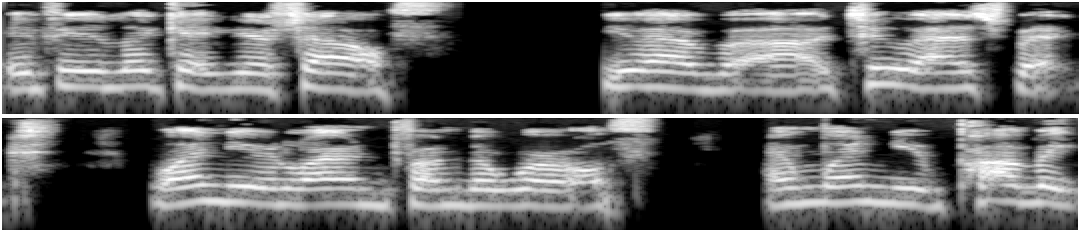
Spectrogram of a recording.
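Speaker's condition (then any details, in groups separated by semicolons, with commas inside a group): ALS; progressive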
